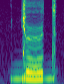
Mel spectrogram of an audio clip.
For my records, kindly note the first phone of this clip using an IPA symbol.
ɟ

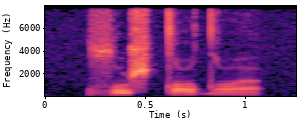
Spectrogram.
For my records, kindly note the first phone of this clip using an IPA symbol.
zˤ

